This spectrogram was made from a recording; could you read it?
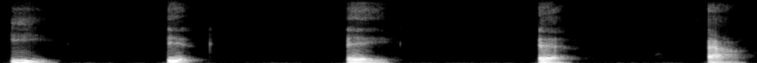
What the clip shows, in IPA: i, ɪ, eɪ, ɛ, æ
